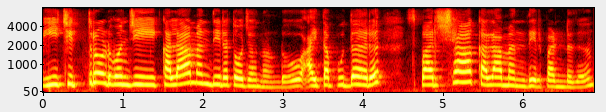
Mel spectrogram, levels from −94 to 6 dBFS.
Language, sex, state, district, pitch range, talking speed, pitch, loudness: Tulu, female, Karnataka, Dakshina Kannada, 235-285 Hz, 85 wpm, 270 Hz, -13 LUFS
